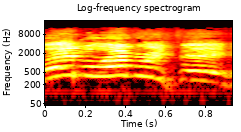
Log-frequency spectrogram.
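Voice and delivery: play-acted thrilled shout, pitched way up. Retelling his answer when a man offered to label more things: retelling an excited yell. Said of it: "I'm not yelling in a mean way".

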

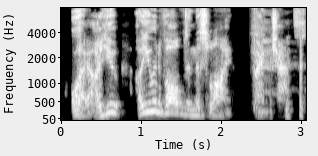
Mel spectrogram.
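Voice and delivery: put-on grumpy old British man voice. Retelling what a stranger asked at the unveiling: curmudgeonly old British man voice. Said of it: "this, like, curmudgeonly old British man comes to me and goes".

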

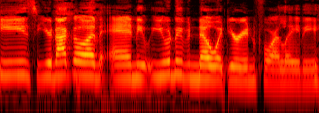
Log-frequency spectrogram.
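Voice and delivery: ordinary talk, nothing marked

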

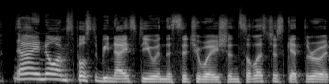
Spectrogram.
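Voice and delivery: ordinary talk, nothing marked

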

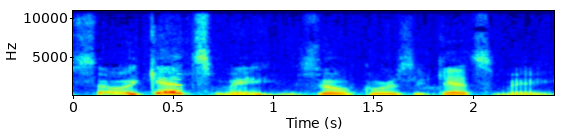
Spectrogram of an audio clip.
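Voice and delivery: crying while talking. Talking about a poster that mattered, crying while talking. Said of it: "I'm not sorry that I'm crying".

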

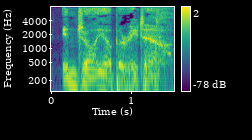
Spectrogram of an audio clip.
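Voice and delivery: dropped, very low talking-car voice. Saying the podcast sign-off as the talking car: KITT voice. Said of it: "Would you say it as Kit?".

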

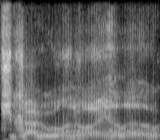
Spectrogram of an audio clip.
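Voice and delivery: very deep, rough, raspy call-in host voice. Imitating a talk show host taking a call: Larry King impression. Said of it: "Your Larry King impression".

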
